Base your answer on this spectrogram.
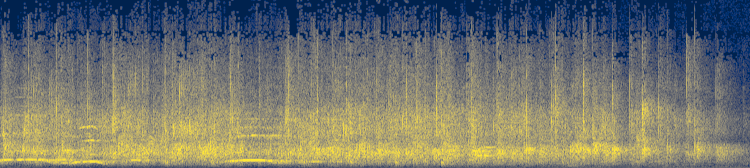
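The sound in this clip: Audience applause welcomes a speaker to the stage, a dense, steady clapping that holds at full strength for several seconds before easing slightly near the end.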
